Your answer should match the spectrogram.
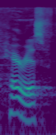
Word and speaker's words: charis: The word that they use for grace is a word that looks like it's like charis, like charismatic, C-H-A-R-I-S. It's actually pronounced Harris, the C is silent.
